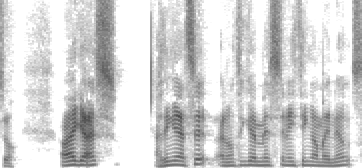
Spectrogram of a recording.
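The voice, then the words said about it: Raspy, strained, slightly croaky voice. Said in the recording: “my voice is a little raspy or a little more Kermity than normal ... I'm always kind of yelling to the crowd ... my voice is it's at it”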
